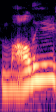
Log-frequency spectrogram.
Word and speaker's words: Malie: you first get there I think it's malier City pretty sure that's how you pronounce it uh rombi is really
